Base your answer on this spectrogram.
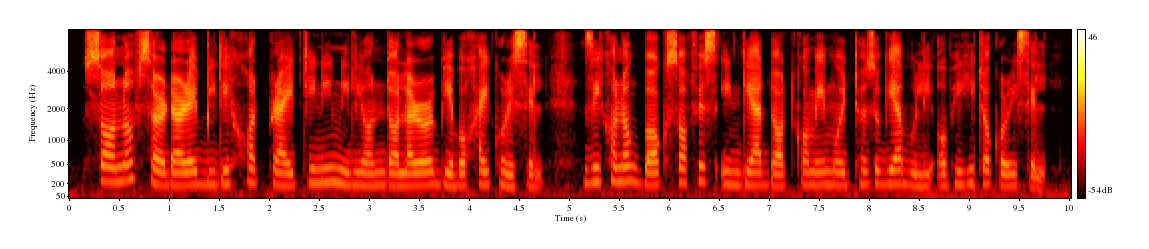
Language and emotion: Assamese, neutral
